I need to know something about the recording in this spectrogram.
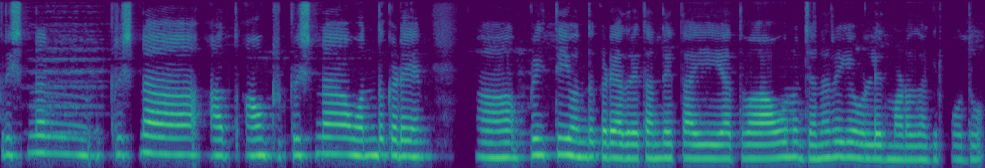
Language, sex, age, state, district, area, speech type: Kannada, female, 18-30, Karnataka, Davanagere, rural, spontaneous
